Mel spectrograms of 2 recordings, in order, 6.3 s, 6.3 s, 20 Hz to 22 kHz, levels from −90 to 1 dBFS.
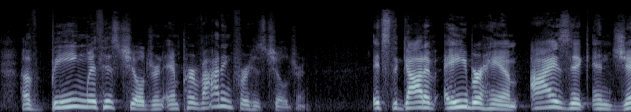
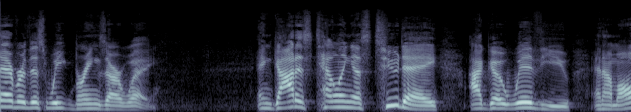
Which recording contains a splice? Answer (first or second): first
